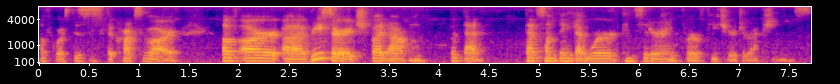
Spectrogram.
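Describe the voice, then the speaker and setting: A woman with a fairly low pitch and a somewhat breathy voice speaks with ordinary pitch variation and big swings in loudness. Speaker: postdoc researcher. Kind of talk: lecture. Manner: fast.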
